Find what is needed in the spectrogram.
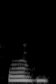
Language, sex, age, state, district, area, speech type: Odia, male, 18-30, Odisha, Bhadrak, rural, conversation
